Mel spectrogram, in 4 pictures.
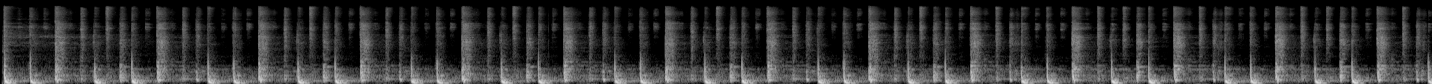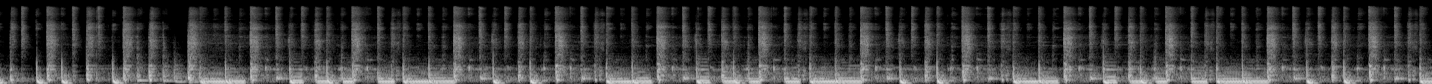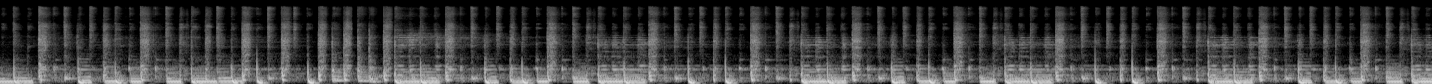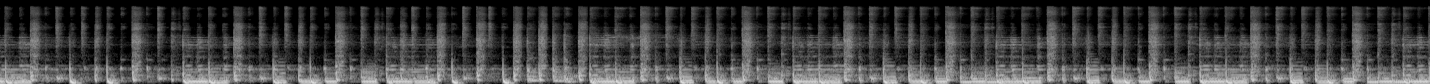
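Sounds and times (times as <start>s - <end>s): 
urban beat: 0.0s - 57.2s.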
